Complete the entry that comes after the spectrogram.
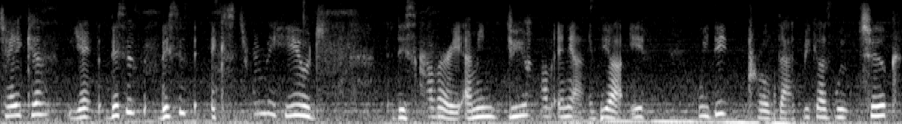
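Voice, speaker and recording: A woman from Iraq, a native Arabic speaker, explains her ideas earnestly in slightly halting English. Her voice sits at a middle pitch. Clear background noise runs under her speech. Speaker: student, participant.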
